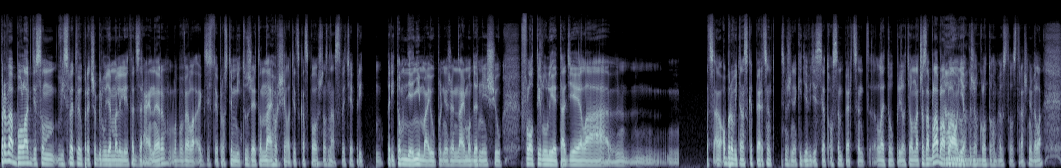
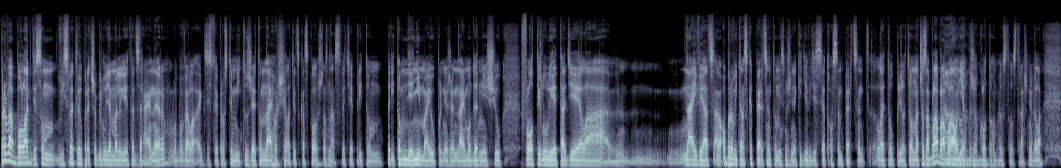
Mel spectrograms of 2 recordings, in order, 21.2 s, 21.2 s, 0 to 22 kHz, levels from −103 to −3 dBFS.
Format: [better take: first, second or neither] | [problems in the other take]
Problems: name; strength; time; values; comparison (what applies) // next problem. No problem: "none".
second | audio cutting out; at 7.5 s, at 14 s for 0.5 s and at 15 s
